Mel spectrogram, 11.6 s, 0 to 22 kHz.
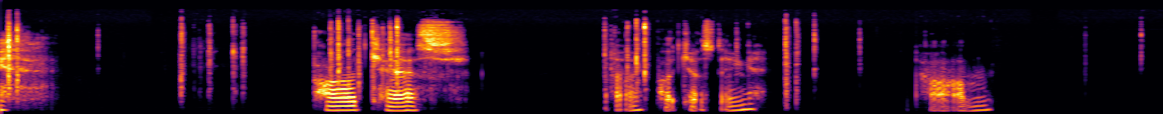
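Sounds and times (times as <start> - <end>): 
physical computer keyboard clicks: 1.8 - 2.5, 3.2 - 4.0, 6.0 - 6.6
wordless voice: 3.1 - 4.8, 6.0 - 7.8, 9.1 - 10.0
speech: 3.2 - 4.7, 6.1 - 7.7, 9.3 - 10.0.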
